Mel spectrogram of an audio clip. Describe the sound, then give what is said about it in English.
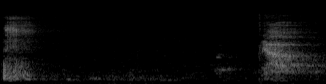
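A preacher's sneeze in the middle of a sermon: a sharp, breathy burst near the end. It follows a quieter stretch and an earlier breathy gust at the very start. “I've been fighting that sneeze off for 15 minutes. I almost won. This world is broken, sneezes included.”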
